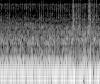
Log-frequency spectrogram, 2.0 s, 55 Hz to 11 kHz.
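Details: 1995 Toyota Kijang Grand Extra 1.8 at idle: low, steady exhaust burble with an even beat and some handling noise; a healthy engine, no exhaust smoke.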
